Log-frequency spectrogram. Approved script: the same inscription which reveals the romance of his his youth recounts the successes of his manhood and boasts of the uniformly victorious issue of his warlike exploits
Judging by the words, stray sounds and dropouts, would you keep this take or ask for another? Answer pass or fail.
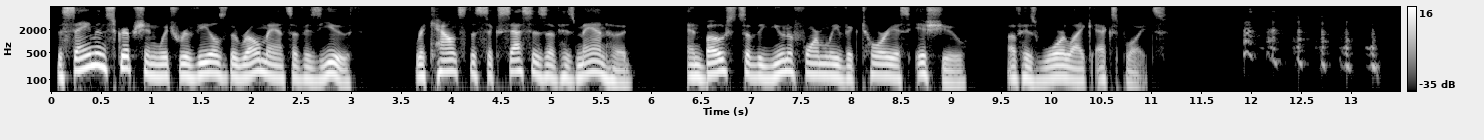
fail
